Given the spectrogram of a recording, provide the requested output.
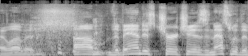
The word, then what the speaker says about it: CHVRCHES: I know it's pronounced churches.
